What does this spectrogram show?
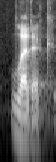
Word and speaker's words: Ledick: newer members, Randy or Randall Ledick is how you pronounce his last name.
